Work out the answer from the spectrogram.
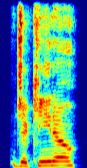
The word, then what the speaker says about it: Giacchino: Giacchino.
